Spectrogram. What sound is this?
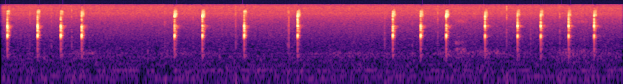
A sound effect of typing on an iPhone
